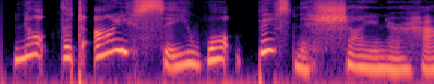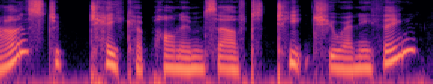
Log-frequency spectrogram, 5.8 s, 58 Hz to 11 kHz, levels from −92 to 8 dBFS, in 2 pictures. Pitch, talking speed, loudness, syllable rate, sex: 235 Hz, 165 wpm, -19 LUFS, 4.7 syllables/s, female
